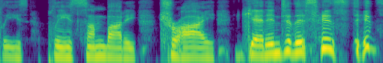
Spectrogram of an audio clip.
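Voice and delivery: put-on, earnest begging plea, over and over. Retelling how they begged friends to join the instance, imitating own begging. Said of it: "so I'm begging everyone to get in".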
